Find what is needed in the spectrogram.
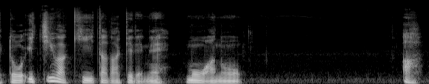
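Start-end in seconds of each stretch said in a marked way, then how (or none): none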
